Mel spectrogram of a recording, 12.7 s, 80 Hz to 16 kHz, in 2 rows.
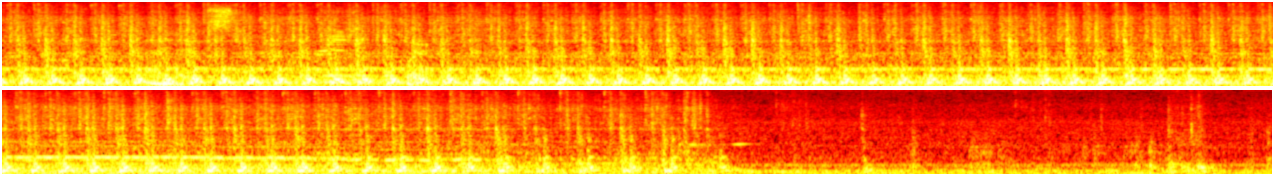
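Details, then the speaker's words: Sewing machine stitching a quarter-inch seam around a gift pot holder, with a little backstitch: even, rapid stitching about three and a half beats a second for ten seconds, then a clean stop; normal, healthy sewing. "I'm just going to sew a/4 inch almost all the way around. Back stitch a little bit."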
